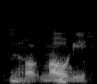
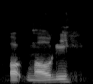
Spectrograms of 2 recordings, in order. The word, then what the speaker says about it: Okmulgee: how do you say that then Oklahoma mahogi Okmulgee huh Okmulgee Oklahoma I'm not big into rodeos but uh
